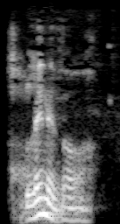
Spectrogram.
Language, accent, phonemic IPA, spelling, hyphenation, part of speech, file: English, Southern England, /pɒˈlɪnɪvɔː(ɹ)/, pollinivore, pol‧lin‧i‧vore, noun, LL-Q1860 (eng)-pollinivore.wav
- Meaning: Any animal that feeds on pollen; a palynivore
